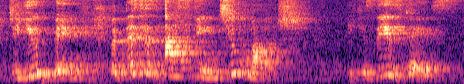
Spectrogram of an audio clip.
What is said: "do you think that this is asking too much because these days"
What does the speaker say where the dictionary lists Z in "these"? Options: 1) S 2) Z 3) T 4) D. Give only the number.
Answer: 2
